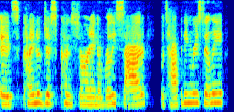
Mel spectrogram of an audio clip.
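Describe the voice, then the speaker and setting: In a normal speaking voice, a woman talks at a fairly slow pace with a fairly high pitch. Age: 20s. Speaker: vlogger. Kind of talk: casual chat. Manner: casual, filler-heavy.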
